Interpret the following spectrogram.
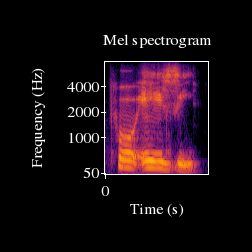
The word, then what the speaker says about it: poëzie: Is it called a Posey book? Is that how you pronounce it? Well, in Holland we pronounce it poëzie.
